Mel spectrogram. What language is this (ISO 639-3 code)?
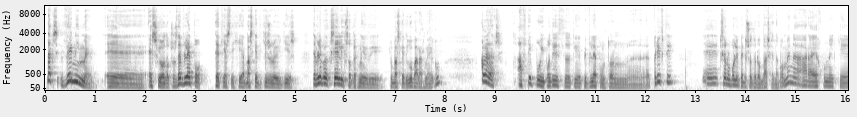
ell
